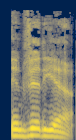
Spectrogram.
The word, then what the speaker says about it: NVIDIA: NVIDIA. – NVIDIA.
